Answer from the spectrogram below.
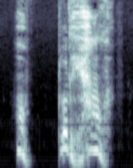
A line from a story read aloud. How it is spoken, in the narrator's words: squeaked Tallow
